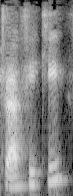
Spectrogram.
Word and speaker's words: Roffeke: how Rafiki came about it's rock and roll Film Festival Kenya but I pronounce it Rafiki um and the mission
